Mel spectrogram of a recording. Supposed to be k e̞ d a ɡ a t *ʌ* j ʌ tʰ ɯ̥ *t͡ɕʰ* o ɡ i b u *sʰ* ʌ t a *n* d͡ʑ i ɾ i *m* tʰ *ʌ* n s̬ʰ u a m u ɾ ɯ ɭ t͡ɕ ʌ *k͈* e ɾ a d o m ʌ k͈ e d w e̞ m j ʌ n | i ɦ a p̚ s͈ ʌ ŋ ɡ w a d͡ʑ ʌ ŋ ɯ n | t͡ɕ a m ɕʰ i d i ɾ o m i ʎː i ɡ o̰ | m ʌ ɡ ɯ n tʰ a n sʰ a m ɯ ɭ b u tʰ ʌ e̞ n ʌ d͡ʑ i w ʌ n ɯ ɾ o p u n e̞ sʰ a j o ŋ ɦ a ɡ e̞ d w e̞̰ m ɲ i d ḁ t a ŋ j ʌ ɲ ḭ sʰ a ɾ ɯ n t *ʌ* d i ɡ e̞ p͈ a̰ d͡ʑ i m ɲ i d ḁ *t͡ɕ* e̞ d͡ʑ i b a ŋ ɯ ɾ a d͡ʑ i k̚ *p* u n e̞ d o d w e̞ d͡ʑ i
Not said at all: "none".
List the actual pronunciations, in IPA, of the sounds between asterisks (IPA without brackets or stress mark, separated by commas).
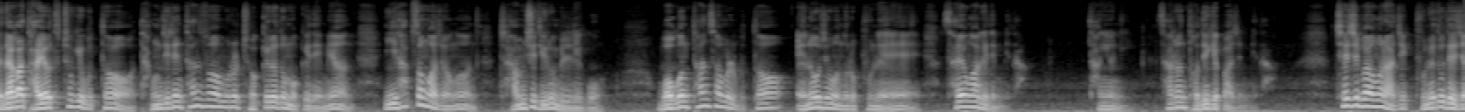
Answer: a, t͡ɕʰ, tʰ, ŋ, n, a, k͈, ʌ, t͡ɕʰ, p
